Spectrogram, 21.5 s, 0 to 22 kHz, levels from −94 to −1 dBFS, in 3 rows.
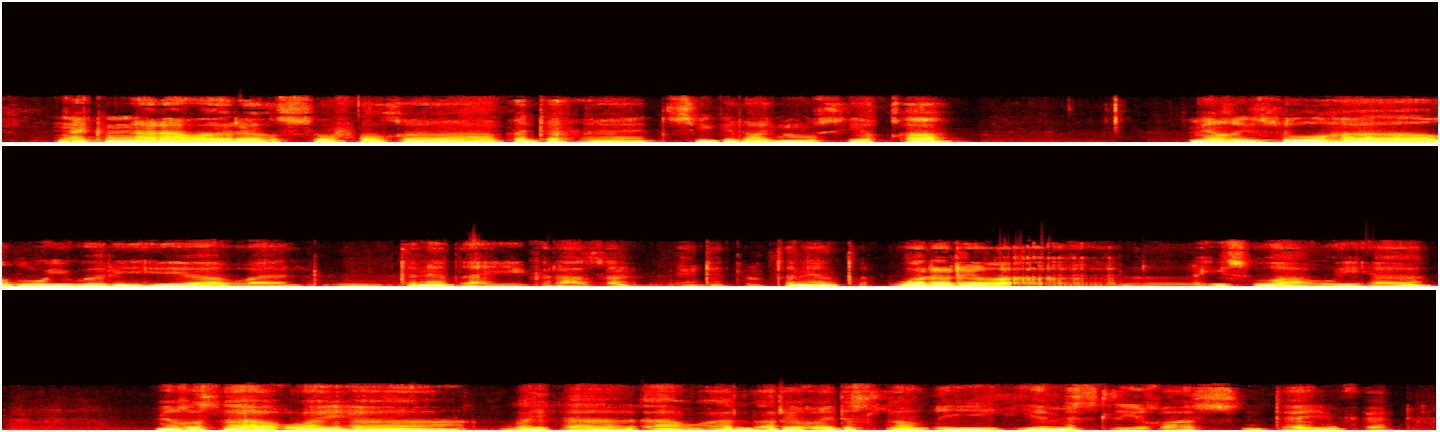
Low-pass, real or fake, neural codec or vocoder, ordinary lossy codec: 7.2 kHz; real; none; AAC, 32 kbps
